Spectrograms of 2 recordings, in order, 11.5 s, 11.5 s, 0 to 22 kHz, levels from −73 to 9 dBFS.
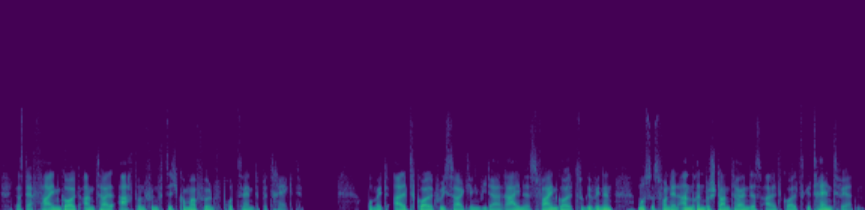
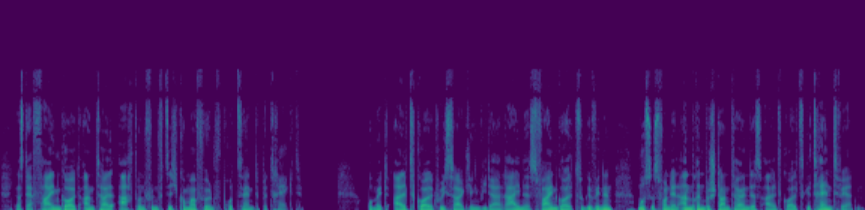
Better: second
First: muffled; slightly; fading above 2.5 kHz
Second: none

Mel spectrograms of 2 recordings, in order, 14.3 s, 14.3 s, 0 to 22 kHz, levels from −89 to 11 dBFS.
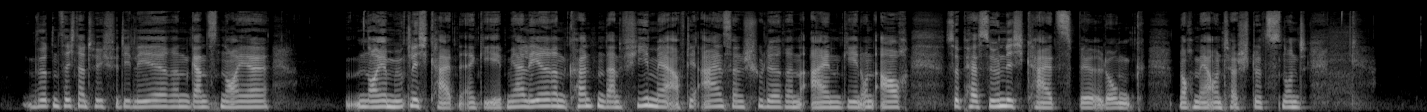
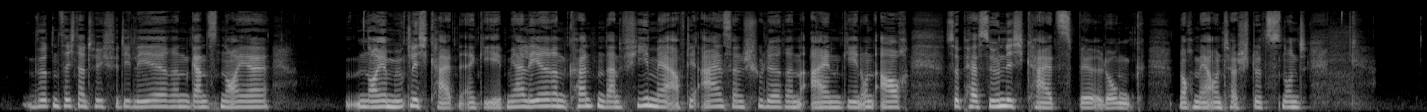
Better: neither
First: none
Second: none

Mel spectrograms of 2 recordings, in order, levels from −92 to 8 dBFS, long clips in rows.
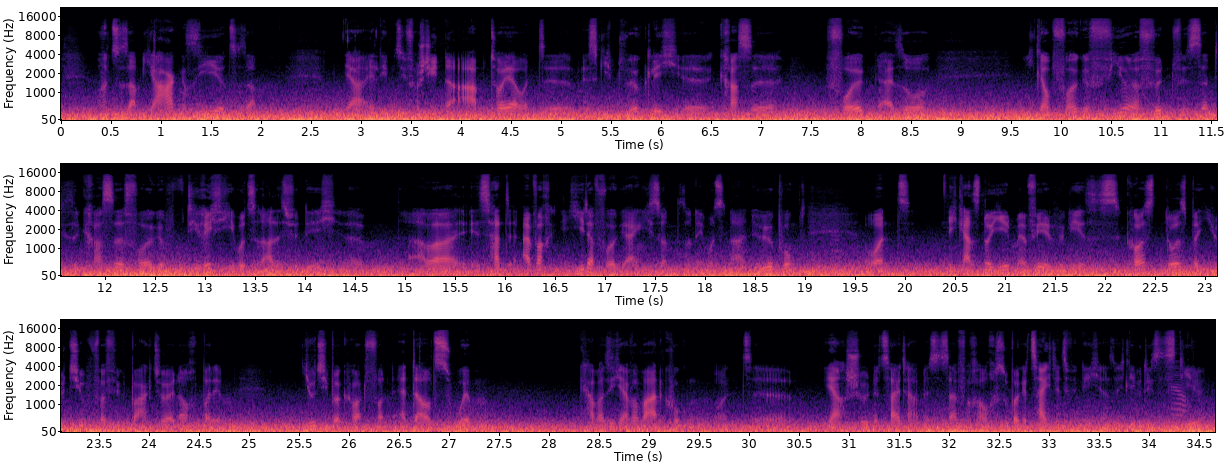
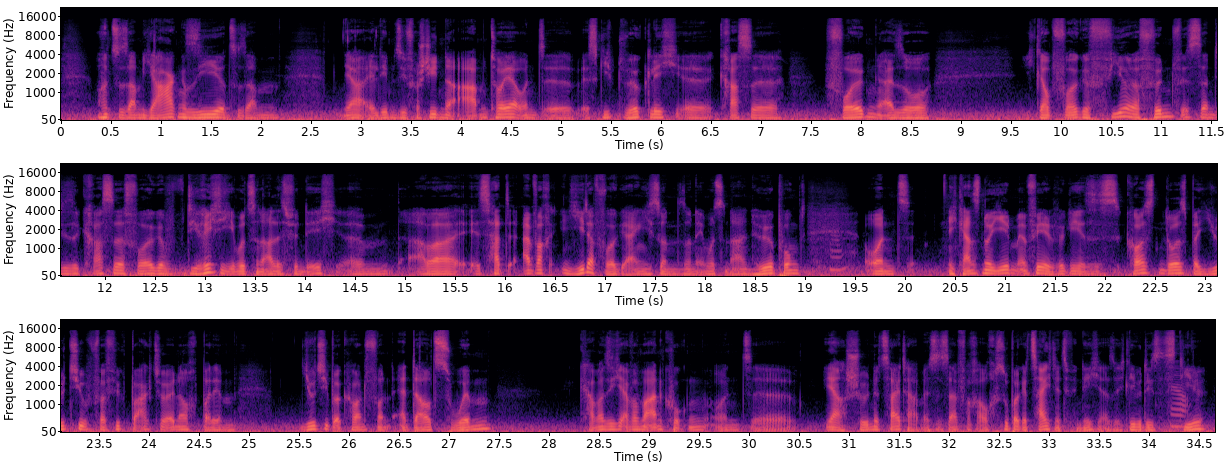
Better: second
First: wind noise on the microphone; heavy; as loud as the speech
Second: wind noise on the microphone; occasional gusts; 25 dB below the speech

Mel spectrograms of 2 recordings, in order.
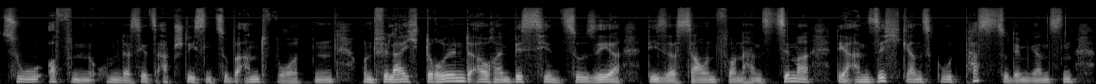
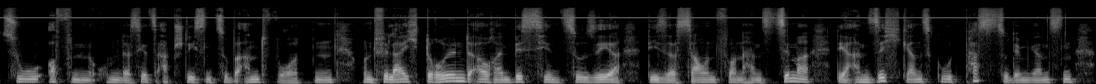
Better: first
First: high-pitched whine; faint; throughout; 9 kHz, 30 dB below the speech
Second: high-pitched whine; loud; throughout; 9 kHz, 10 dB below the speech

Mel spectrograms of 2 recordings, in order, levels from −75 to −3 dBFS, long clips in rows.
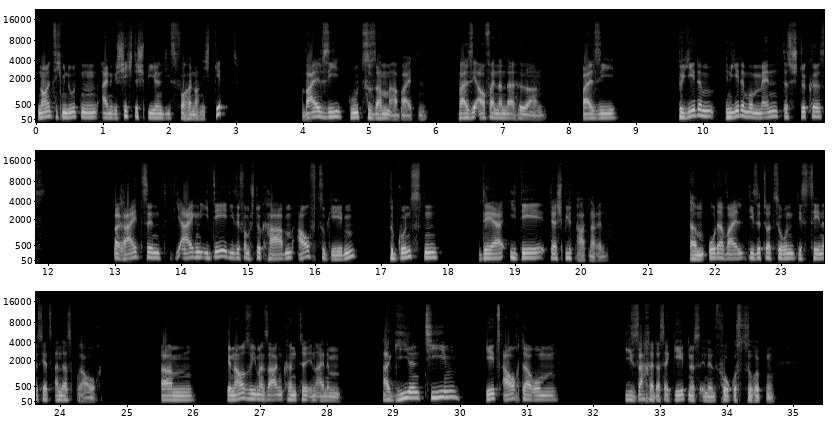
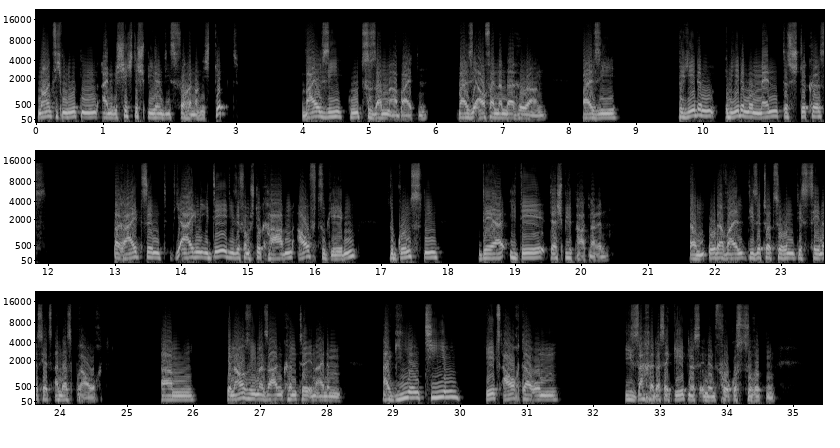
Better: first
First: none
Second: distortion; heavy; 6 dB below the speech

